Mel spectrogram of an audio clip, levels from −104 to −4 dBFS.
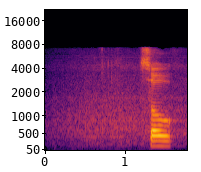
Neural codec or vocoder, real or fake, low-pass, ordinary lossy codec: none; real; 7.2 kHz; MP3, 48 kbps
